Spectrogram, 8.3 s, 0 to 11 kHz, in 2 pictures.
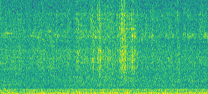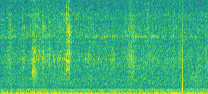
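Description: Boeing 737-800 engines roaring in reverse thrust during a landing rollout on runway 28 at Bergamo, a loud, steady low rumble filling the cockpit throughout with no speech.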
